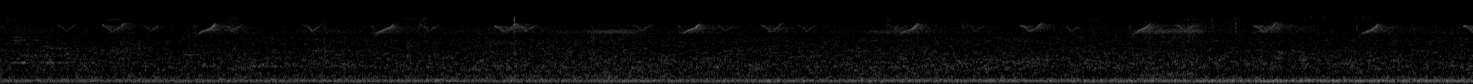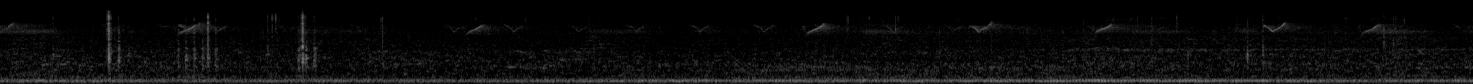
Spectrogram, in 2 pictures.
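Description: A bird calling over and over, a short rising chirp every one to two seconds, over a steady low hum, with a few sharp clicks about halfway through.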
